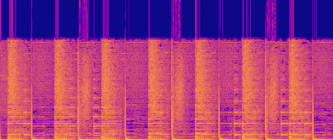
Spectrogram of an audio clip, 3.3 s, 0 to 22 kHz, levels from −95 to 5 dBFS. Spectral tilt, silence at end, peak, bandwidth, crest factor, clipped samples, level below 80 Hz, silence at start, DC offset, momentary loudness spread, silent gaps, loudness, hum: -3.5 dB/octave; 0 s; 0 dBFS; 16.5 kHz; 8 dB; 0.1%; -10 dBFS; 0 s; under 0.1%; 1 LU; none; -10 LUFS; none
